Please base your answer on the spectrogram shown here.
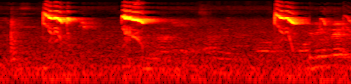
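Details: Mountain white-eye of Buxtoni type rehearsing ngalas ngerol song to attract other white-eyes: three isolated, very high, falling chirps spaced over a few seconds in quiet surroundings.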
